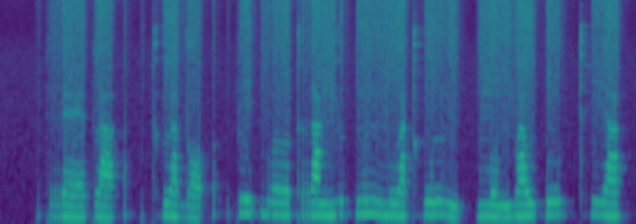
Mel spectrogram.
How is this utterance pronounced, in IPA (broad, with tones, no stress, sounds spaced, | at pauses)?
p r ɛː˩˦ p l a˨˩ ʔ | tʰ ɯ˧ a̯ d ɔ˨˩ ʔ | p l i˦˥ ʔ b ɤː˧ t r a˧ ŋ j ɯ˥˩ k̚ m ɯ˥˩ ŋ m u˧ a̯ kʰ w ɯ˥˩ ŋ | m o˩˦ n b a˦˥ w ʔ uː˦˥ t̚ pʰ i˧ a̯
